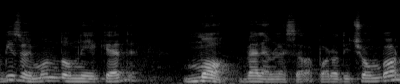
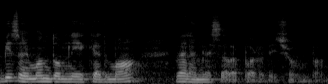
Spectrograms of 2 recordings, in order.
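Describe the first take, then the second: First: The pause comes right before the word 'ma'. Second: The pause comes right after the word 'ma'. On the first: Being in paradise together happens today. "ahogy a szöveg központ az a Bibliában" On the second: The statement itself is made today. "mint ahogy én hangsúlyozom"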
